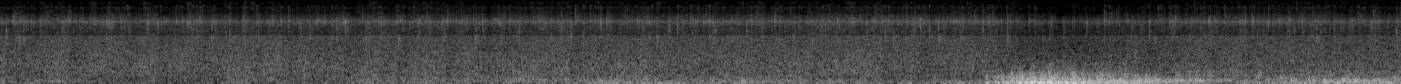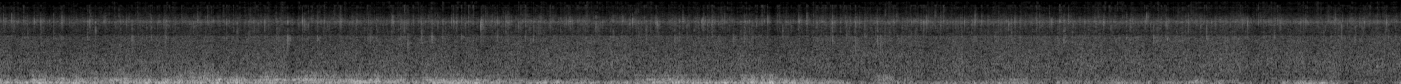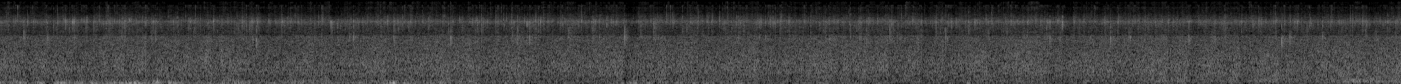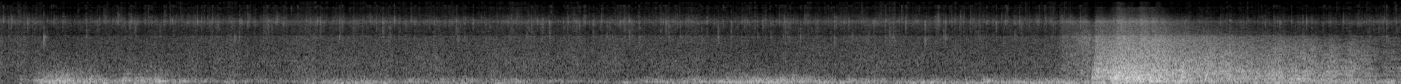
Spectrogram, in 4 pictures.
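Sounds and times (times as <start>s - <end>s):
steady rain falling: 0.0s - 56.0s
rolling thunder: 9.8s - 19.6s, 20.3s - 23.0s, 48.6s - 56.0s.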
